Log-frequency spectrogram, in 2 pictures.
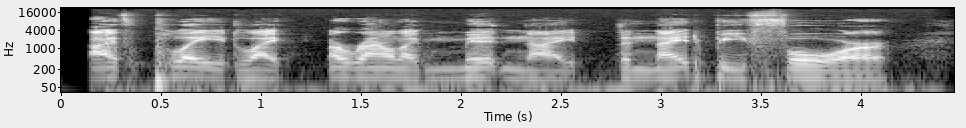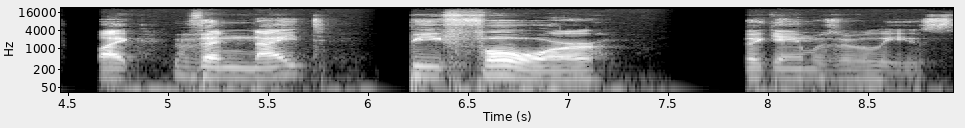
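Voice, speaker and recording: Very slowly and in a fairly low pitch, a man speaks with fairly even intonation but big swings in loudness. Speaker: gaming YouTuber. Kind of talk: unscripted video commentary. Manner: stutters, hesitant with fillers.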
